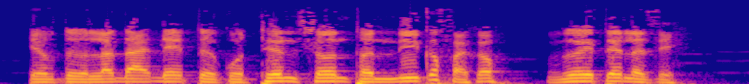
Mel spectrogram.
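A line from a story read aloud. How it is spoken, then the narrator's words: Furious, sneering interruption. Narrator (Vietnamese): Mạc Nam Lão Ma giận dữ như điên như khùng, cười nhạt ngắt lời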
